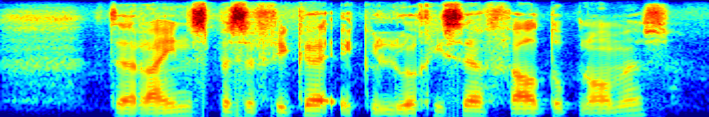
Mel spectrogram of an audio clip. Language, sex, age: Afrikaans, male, 21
